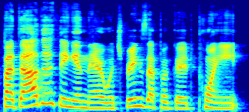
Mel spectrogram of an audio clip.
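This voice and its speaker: A woman's voice: on the high side, lively intonation, a little fast, sharp tone, clean tone. A woman co-hosting a cooking podcast, chatting casually with lots of "like" fillers and easy laughter. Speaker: podcast co-host. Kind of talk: casual chat.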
